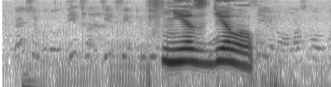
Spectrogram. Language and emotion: Russian, neutral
